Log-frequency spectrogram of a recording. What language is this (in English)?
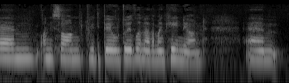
Welsh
